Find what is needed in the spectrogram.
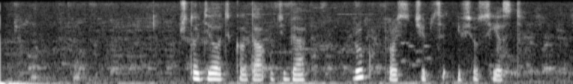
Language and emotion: Russian, neutral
